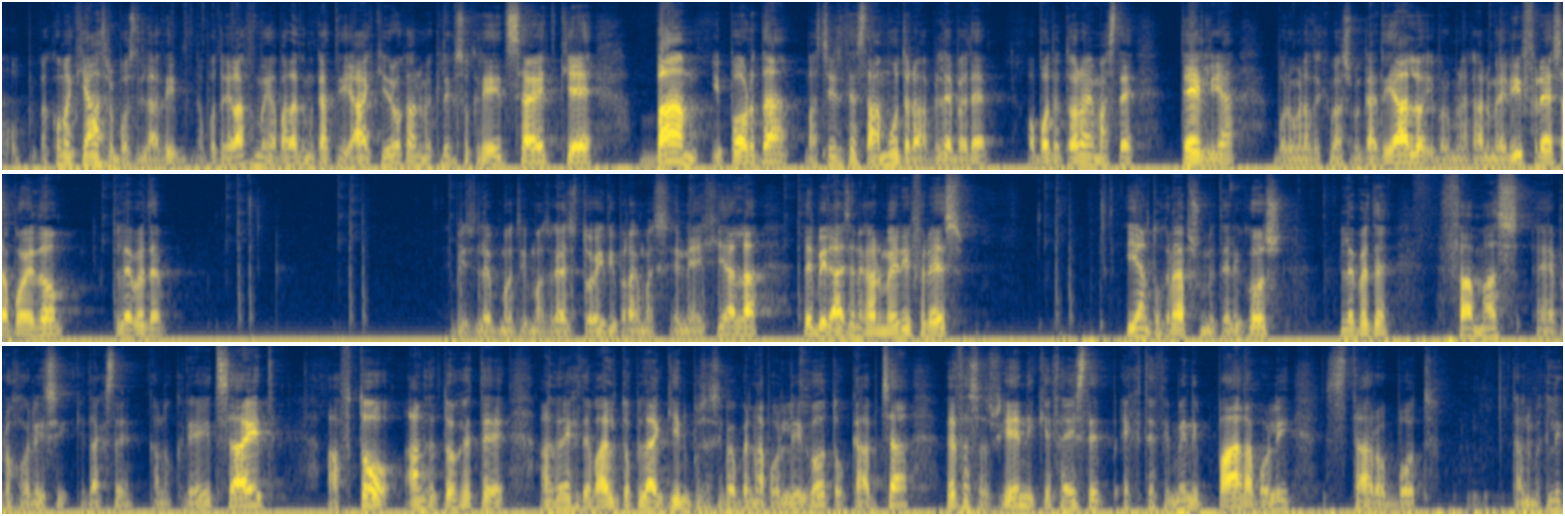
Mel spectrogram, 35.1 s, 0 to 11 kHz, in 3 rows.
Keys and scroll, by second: 1.0-2.3 typing, 20.6-22.2 typing.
